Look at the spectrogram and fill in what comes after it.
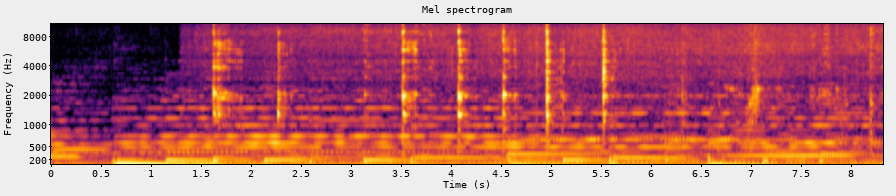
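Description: Sliced sausage and chopped vegetables sizzling in bacon fat in a cast-iron skillet, starting about a second in. Through the middle comes a string of sharp clinks and scrapes as the meat is pushed off the plate into the pan.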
